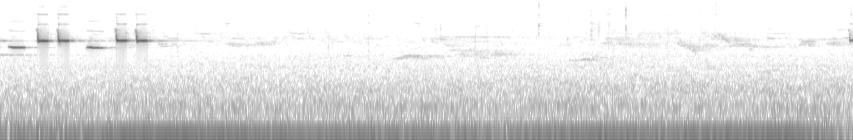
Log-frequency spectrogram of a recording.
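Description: A great tit gives two quick bursts of sharp, high, ringing notes near the start, then fainter high chips over a steady low hum.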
